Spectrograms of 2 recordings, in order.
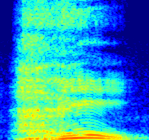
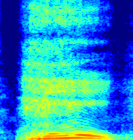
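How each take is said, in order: First: The h is pushed forcefully from the chest. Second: The same.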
